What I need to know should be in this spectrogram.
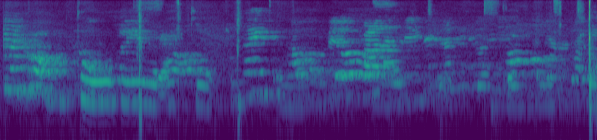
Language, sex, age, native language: Icelandic, female, 11, German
